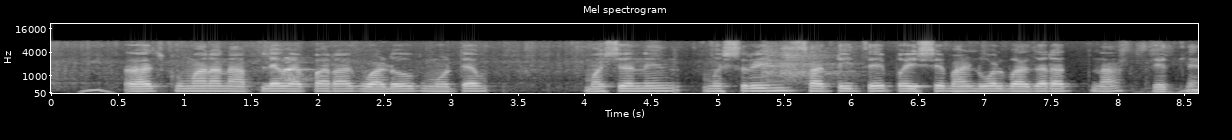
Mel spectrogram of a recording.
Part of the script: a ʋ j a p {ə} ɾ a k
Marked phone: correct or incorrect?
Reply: incorrect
